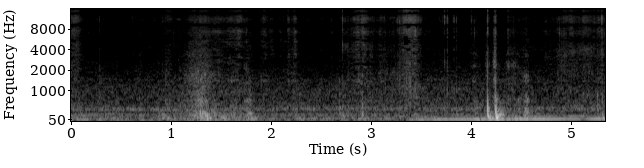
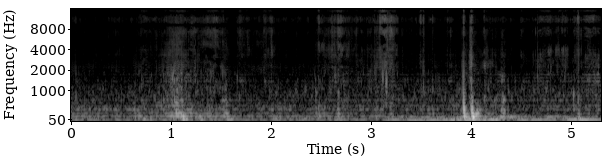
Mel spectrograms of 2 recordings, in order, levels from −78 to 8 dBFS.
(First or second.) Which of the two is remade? second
